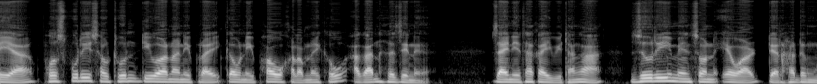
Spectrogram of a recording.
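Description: Speech carrying imaging from sample-and-hold upsampling throughout. Each sample of an original rate near 22 kHz was simply repeated up to 48 kHz, so a mirrored copy of the speech spectrum sits between about 11 kHz and 22 kHz, roughly 25 dB down. It is heard as a metallic fizz tracking the voice. A spectrogram shows that inverted copy, and a zoomed waveform shows staircase steps.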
